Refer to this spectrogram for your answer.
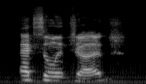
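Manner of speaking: loud, ironic, tongue-in-cheek sarcastic praise. Naming a fight's referee, calling him an excellent judge: sarcastic. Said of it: "I'm just being sarcastic there".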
